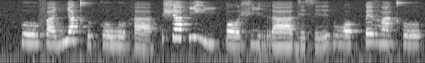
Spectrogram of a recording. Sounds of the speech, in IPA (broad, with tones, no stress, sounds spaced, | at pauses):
p oː˨ f a˨ ɲ a˦ kʰ ʊ˨ k o˨ w o˨ h a˨ | ʃ a˦ h i˦ j iː˨ k͡p ɔ˨ ʃ i˨ r aː˨ d ɪ˨ s ɪ˨˦ | β ɔ˨ k͡p ɛ˦ v ã˦ kʰ o˦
